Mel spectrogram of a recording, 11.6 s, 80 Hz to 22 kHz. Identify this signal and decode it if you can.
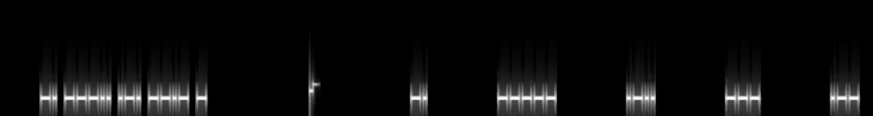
Morse code, heard as a keyed tone, about 29 wpm, spaced as for 13 wpm, 700 Hz. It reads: N8RQT N0LOW
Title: USA Call Signs - 5 Characters - 8x Character Spacing - 30wpm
